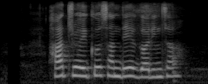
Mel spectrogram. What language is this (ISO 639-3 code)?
nep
